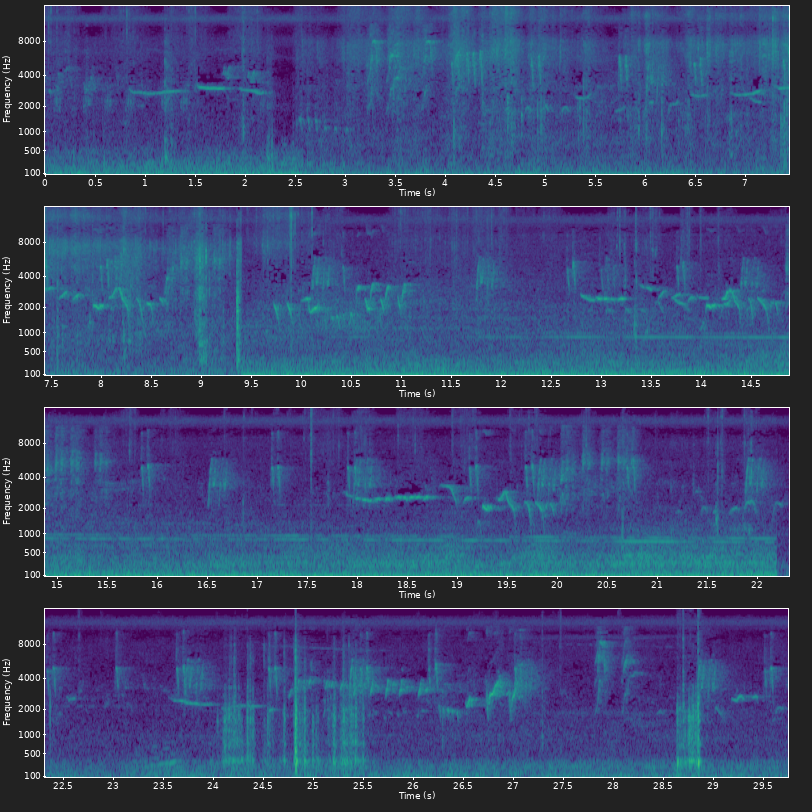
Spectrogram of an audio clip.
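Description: Songbirds chirping and calling in short, repeated phrases over a low steady outdoor rumble, with a few sharp taps near the end.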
